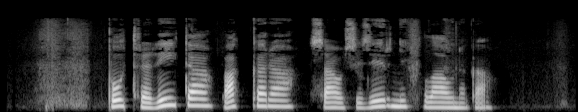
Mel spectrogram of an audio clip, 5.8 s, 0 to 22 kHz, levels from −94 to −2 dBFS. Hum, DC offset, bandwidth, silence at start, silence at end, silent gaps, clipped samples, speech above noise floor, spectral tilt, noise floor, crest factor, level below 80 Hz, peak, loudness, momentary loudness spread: none; under 0.1%; 11.5 kHz; 0.45 s; 0.85 s; none; under 0.1%; 52 dB; -6.5 dB/octave; -72 dBFS; 20 dB; -72 dBFS; -2 dBFS; -21 LUFS; 8 LU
